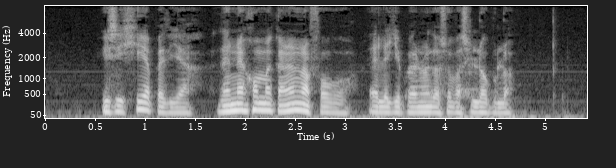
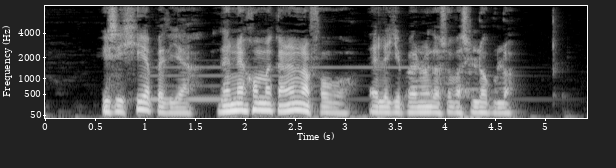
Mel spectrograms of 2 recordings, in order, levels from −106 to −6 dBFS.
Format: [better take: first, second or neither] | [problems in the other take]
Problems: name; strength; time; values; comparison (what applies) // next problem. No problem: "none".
first | noise reduction (classical method log-MMSE)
